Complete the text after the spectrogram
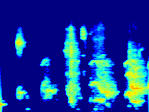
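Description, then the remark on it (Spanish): A small dog whimpers in a series of short, whiny, high-pitched cries with brief pauses between them, moderately loud, growing more insistent toward the end. “Levántalo, dale comida, perro. ¿Compraste ese perrito?”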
